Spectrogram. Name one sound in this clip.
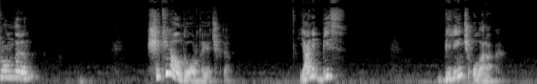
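A man speaks calmly and expressively close to a microphone, in short phrases with pauses.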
